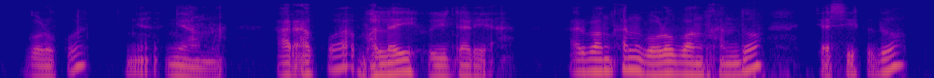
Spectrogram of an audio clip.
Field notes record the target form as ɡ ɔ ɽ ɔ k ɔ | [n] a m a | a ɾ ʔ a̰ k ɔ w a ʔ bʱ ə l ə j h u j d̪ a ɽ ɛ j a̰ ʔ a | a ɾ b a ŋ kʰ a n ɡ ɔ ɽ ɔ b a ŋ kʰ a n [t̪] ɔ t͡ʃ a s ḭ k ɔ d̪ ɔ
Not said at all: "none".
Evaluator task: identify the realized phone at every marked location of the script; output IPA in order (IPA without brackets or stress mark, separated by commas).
ɲ, d̪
